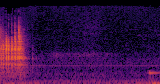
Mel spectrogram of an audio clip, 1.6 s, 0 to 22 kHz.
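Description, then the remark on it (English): A quick clatter of dice rattling and tumbling for a split second as they are rolled in a game, coming up a total of 2, then a faint low hum through the remaining quiet. “So go ahead and roll the dice.”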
